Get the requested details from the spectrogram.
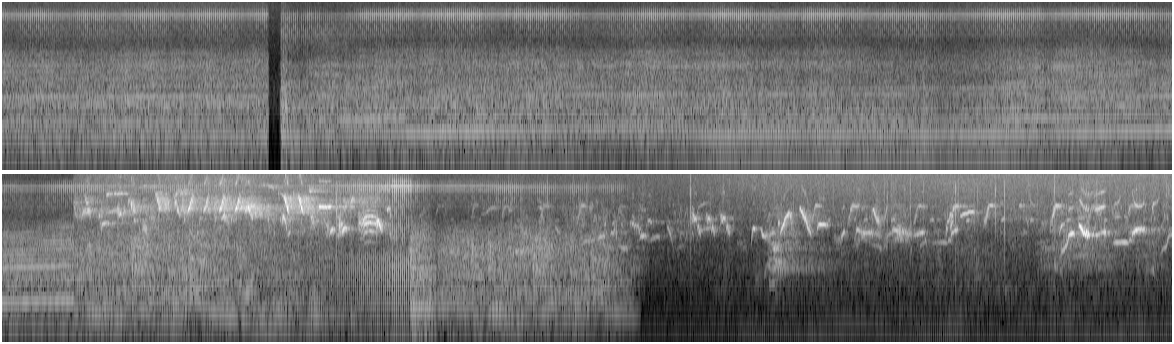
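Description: A car engine hums steadily and shifts as the vehicle drives up to the half-rusted iron double gate of a large walled estate in open countryside, then the motor fades and birds chirp and tweet in the quieter background.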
